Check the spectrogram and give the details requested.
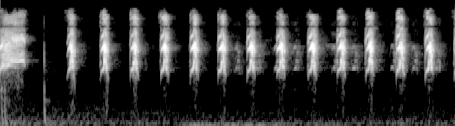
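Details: Long-tailed shrike singing energetically with a rich fill-in repertoire; after a brief harsh burst, a steady series of about fourteen identical bright, clipped high notes repeats roughly every fifth of a second.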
